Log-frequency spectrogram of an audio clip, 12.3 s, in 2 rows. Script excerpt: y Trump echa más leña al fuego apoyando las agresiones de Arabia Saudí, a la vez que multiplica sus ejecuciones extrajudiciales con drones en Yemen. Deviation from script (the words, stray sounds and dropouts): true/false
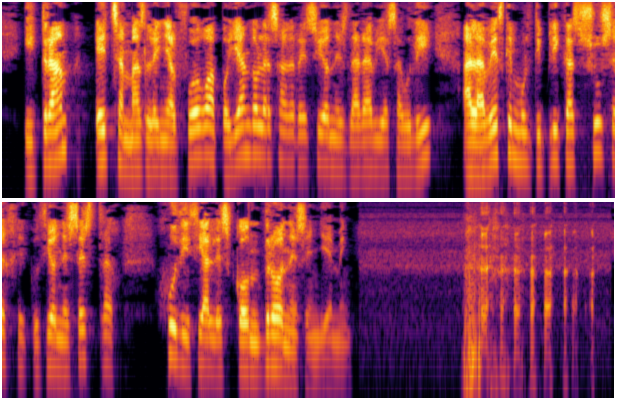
true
